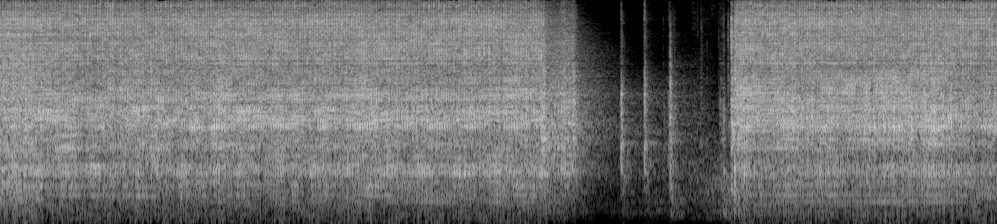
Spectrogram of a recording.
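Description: Power wrench spinning a socket on a long extension to run out an exhaust hanger bolt. It runs steadily for about four seconds, stops briefly with a few clicks, then runs again for about three seconds.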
